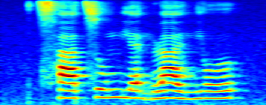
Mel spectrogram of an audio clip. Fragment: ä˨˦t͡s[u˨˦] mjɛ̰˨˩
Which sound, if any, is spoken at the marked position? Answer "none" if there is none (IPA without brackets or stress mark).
u˨˦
